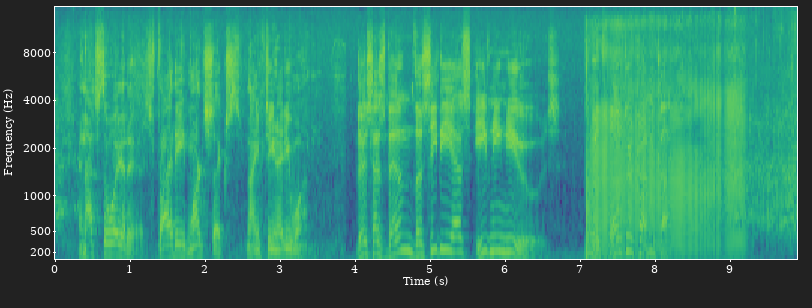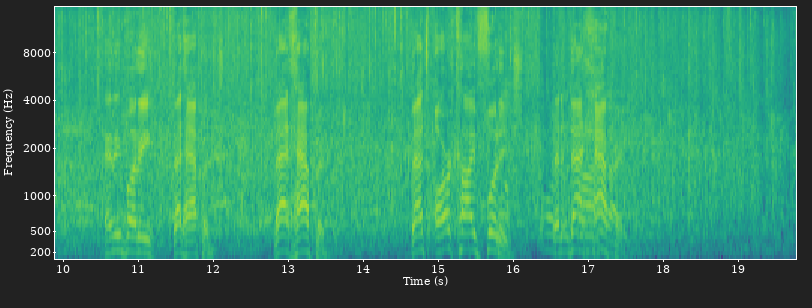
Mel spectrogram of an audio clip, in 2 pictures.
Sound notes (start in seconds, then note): 7.0 long fart; 7.7 applause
